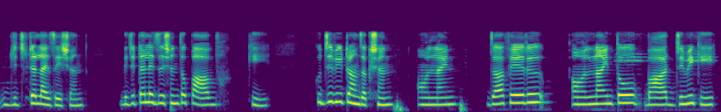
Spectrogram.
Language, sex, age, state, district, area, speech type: Punjabi, female, 18-30, Punjab, Patiala, urban, spontaneous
